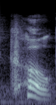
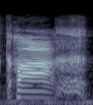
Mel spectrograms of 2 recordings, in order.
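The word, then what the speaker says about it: Koch: Folks by the way I know it's Coke for Americans but I'm trying to pronounce it in the actual German version It's K or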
